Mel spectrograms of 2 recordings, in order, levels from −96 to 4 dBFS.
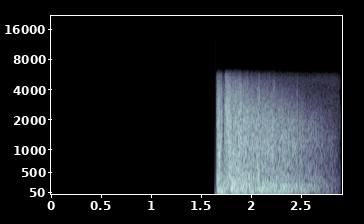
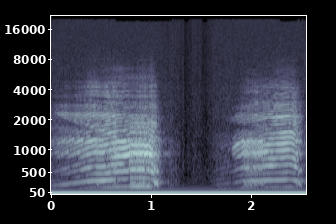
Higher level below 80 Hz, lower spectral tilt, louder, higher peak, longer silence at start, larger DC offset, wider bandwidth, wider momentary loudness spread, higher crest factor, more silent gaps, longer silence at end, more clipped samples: first, -34 dBFS vs -64 dBFS; about the same, -4 dB/octave vs -3.5 dB/octave; first, -17 LUFS vs -25 LUFS; first, -4 dBFS vs -10 dBFS; first, 1.65 s vs 0 s; second, under 0.1% vs 6%; second, 6.2 kHz vs over 20 kHz; about the same, 13 LU vs 11 LU; about the same, 16 dB vs 16 dB; neither; first, 0.15 s vs 0 s; neither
